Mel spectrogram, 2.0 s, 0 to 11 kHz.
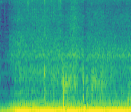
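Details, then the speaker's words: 2001 Mercedes SLK 170 with P202C-8 start error and no crank, after fitting a used ECU, DAS module and ignition lock: catches and settles into a smooth even run, no knocks or misses; fixed, running normally. "Boy! And she lives. Lovely. Sounds good as well."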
